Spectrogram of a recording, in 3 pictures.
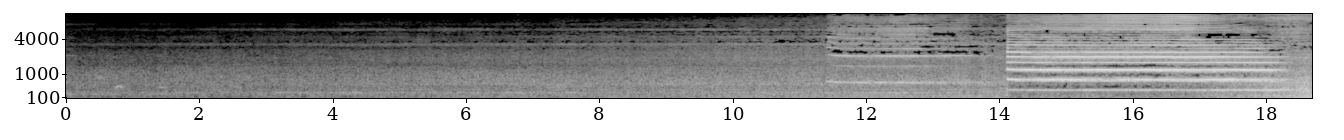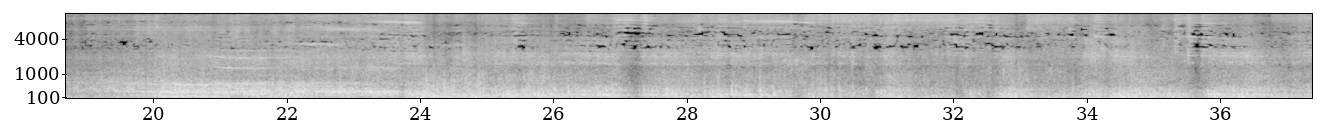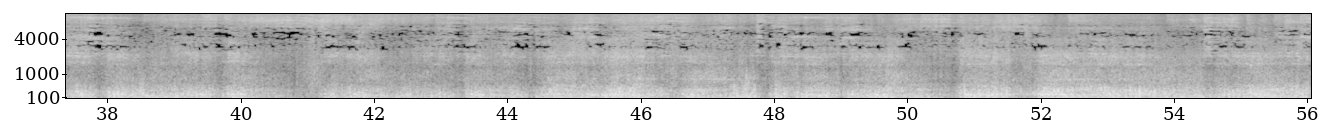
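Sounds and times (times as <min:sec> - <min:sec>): freight train rumbling past: 0:01.8 - 0:56.0
wheels clacking on rails: 0:09.8 - 0:56.0
locomotive horn blast: 0:11.4 - 0:18.4, 0:20.8 - 0:22.5.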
